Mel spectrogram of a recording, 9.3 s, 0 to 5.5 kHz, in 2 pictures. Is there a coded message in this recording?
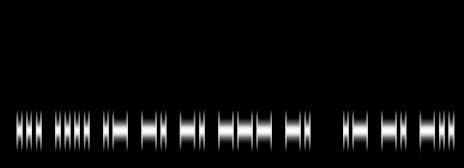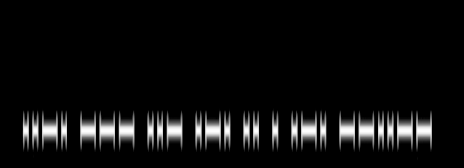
Yes: Morse code from 0.2 to 8.9 s, heard as a keyed tone, about 25 wpm, 600 Hz. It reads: SHANNON AND FOURIER,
